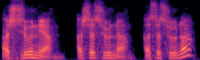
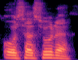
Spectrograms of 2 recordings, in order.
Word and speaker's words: Osasuna: Asunción? Yes. Osasuna.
